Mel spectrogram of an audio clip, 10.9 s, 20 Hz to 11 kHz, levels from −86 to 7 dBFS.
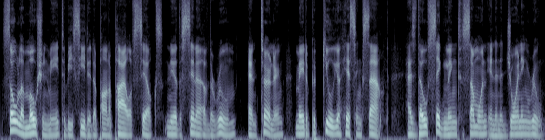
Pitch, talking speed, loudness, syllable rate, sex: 110 Hz, 180 wpm, -20 LUFS, 4.9 syllables/s, male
